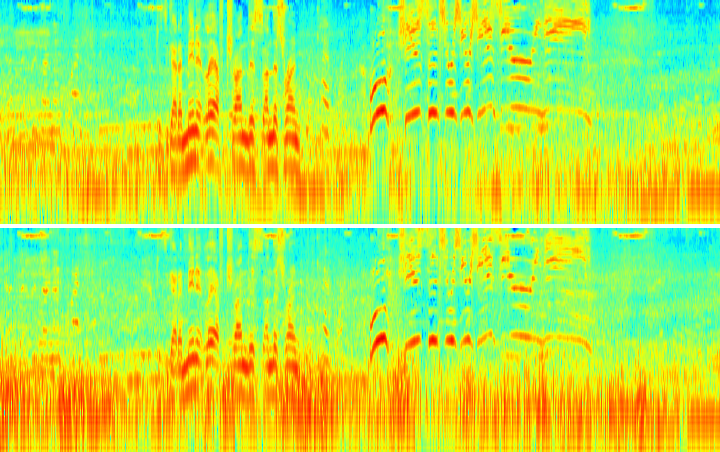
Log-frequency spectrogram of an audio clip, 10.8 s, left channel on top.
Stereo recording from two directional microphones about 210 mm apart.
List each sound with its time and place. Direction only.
2.3 s speech: 15° left (ahead or behind)
5.5 s speech: 10° left (ahead or behind)
8.0 s a child's voice: 40° left (ahead or behind)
